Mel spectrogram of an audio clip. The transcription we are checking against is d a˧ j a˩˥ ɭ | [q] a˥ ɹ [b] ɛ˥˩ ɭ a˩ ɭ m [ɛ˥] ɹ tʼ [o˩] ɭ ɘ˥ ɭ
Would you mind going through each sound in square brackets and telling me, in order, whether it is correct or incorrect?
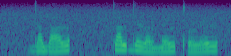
incorrect: t, incorrect: d, incorrect: ɛ˩˥, correct

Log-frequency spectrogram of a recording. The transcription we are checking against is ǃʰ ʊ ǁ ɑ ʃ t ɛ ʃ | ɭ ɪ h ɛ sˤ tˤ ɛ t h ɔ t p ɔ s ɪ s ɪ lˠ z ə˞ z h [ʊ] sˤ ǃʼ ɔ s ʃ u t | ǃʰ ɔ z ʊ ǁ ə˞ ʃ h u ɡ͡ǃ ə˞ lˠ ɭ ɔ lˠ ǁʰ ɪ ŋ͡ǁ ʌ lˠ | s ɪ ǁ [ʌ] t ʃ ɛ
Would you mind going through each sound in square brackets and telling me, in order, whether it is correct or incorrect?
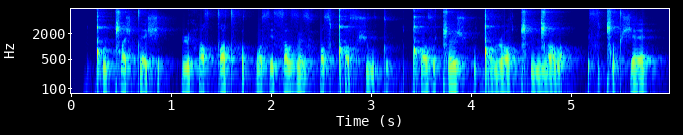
correct, incorrect: ɑ

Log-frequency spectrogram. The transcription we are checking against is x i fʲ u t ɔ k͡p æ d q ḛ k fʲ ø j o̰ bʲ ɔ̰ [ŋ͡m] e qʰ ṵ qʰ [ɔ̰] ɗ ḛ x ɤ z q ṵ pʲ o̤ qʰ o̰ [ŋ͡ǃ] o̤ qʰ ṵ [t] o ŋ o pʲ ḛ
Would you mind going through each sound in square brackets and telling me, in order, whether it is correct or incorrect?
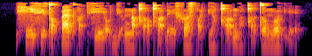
correct, incorrect: o̰, incorrect: ŋ, correct

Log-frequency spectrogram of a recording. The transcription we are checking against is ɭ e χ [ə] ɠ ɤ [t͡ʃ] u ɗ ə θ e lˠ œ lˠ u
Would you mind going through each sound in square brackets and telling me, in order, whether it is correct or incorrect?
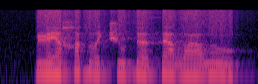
correct, correct

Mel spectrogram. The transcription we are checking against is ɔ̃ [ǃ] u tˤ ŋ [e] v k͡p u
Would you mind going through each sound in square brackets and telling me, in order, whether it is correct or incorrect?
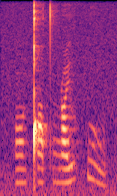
correct, correct

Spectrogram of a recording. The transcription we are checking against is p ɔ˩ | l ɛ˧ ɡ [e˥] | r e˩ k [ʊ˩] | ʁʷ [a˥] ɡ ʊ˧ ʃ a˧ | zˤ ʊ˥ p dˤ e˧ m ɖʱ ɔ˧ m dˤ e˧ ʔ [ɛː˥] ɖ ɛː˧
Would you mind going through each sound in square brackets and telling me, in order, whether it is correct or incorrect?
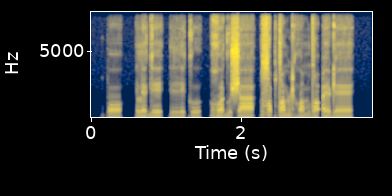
correct, correct, correct, incorrect: ɛː˧

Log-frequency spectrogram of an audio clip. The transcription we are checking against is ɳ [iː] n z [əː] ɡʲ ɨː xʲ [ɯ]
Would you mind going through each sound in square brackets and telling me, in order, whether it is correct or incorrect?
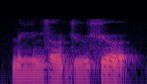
correct, correct, incorrect: ə

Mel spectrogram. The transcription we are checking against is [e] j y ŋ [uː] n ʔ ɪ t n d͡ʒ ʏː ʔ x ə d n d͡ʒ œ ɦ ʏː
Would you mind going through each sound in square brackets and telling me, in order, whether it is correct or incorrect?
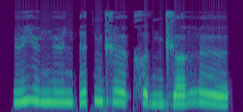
incorrect: y, incorrect: yː

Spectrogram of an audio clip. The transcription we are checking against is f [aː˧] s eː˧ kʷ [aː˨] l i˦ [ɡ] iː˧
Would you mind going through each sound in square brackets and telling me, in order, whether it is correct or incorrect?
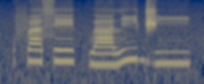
incorrect: a˧, correct, incorrect: d͡ʒ

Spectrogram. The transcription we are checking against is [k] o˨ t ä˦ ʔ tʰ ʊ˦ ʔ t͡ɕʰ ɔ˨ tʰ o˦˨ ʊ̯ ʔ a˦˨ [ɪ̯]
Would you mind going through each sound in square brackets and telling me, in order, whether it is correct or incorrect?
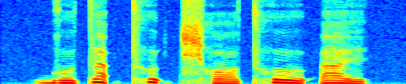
incorrect: ɡ, correct

